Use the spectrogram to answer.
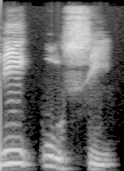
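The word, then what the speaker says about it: λύουσι: Y liusi, ellos o ellas desatan. Acuérdense, diptongo o u se pronuncia como u.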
